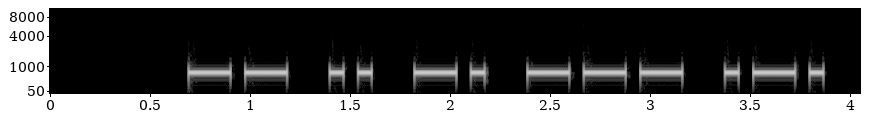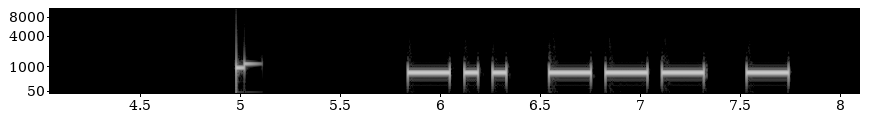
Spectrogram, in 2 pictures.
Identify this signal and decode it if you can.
Morse code, heard as a keyed tone, about 17 wpm, 700 Hz. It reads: MINOR DOT
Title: Sentences from Top 1500 Words - New Word Drill - 17wpm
